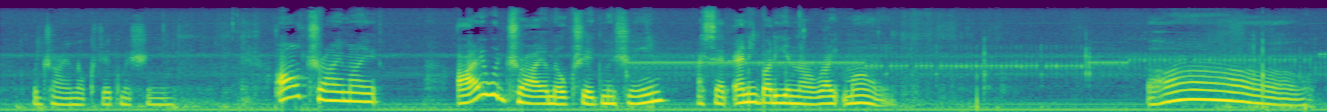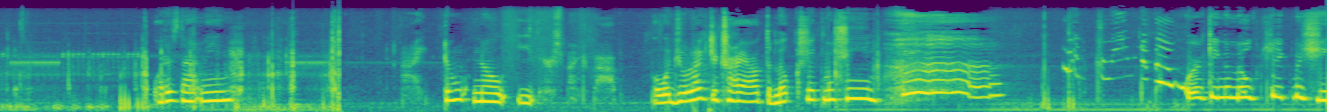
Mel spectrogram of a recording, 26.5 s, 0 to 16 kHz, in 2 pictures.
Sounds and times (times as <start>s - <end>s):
Speech: 0.3s - 1.8s, 2.8s - 3.8s, 4.6s - 9.0s, 11.5s - 13.1s, 14.8s - 15.6s, 17.3s - 22.1s, 24.3s - 26.5s.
